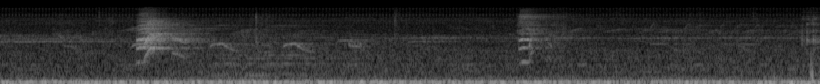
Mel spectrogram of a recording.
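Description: Birds calling: two sharp, harsh calls about two seconds apart, with a few short chirps between them, over a steady low rumble.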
